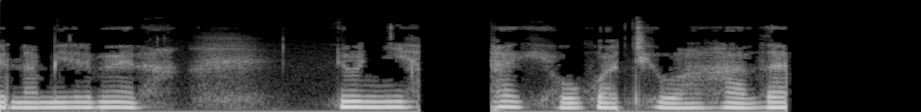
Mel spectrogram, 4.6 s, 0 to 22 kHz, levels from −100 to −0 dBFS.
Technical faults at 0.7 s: none

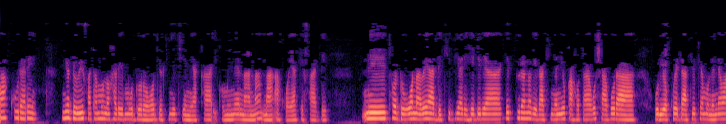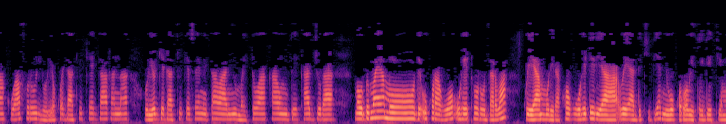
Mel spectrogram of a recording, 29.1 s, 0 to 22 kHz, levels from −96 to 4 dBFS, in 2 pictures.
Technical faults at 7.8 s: WMA compression

